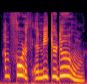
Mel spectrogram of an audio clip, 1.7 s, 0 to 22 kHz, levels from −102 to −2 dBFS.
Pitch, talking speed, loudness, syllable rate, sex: 330 Hz, 205 wpm, -16 LUFS, 3.8 syllables/s, female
